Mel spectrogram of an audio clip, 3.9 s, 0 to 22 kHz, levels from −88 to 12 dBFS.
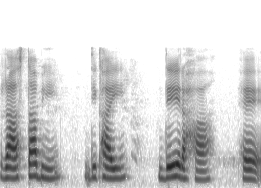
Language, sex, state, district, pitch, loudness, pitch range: Hindi, female, Himachal Pradesh, Shimla, 220 Hz, -15 LUFS, 210-235 Hz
